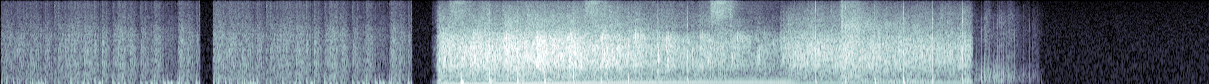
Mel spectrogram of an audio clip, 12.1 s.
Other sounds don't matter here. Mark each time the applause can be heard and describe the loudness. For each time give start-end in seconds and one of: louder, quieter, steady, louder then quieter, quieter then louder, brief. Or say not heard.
4.3-9.8 quieter.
